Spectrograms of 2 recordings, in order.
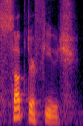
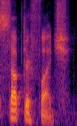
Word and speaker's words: subterfuge: day i had uh it's a thing called subterfuge that i used to pronounce scepter fudge because i was a pig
